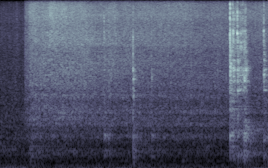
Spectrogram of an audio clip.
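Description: Candied jalapeño glazed flank steak sizzles on a grill just after being flipped, a steady hissing fry close by with a few sharp clanks of a utensil, no voices.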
